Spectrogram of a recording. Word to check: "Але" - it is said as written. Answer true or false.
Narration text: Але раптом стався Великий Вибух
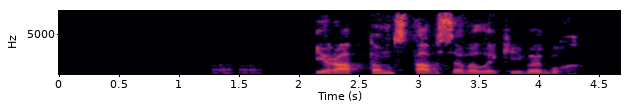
false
